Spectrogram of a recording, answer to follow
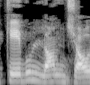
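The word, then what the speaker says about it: Keibul Lamjao: राजस्थान में गिर नहीं है, महाराष्ट्र में रणथंभौर नहीं है, मणिपुर में केबुल लामजाओ, हाँ ये क्या है? इसमें कीबुल लिखा हुआ है, जबकि सही क्या है? प्रोनाउंसिएशन में केबुल लामजाओ राष्ट्रीय उद्यान कहाँ स्थित है?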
